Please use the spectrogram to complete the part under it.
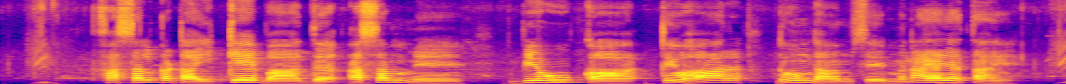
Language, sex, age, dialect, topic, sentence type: Hindi, male, 25-30, Kanauji Braj Bhasha, agriculture, statement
